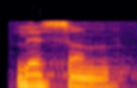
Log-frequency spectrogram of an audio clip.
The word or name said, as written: lissom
